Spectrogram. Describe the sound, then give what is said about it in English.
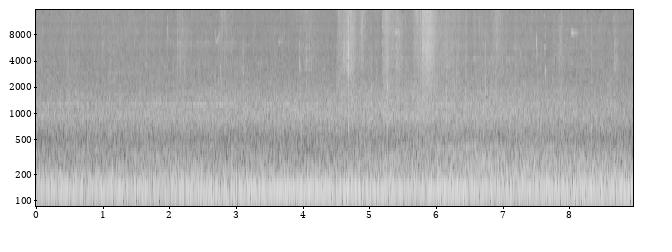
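A train about 5 kilometers away, running along an escarpment that projects its sound over a tall grass prairie, rumbles steadily throughout, a deep continuous drone with a faint rhythmic clatter and a few brief hissing bursts toward the middle. No one speaks. “Although that train sounds nearby, the problem is it's actually more or less hugging the escarpment, which projects the sound.”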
